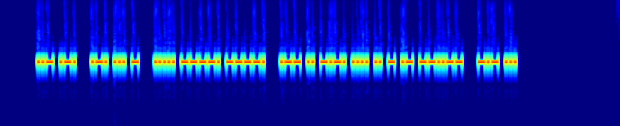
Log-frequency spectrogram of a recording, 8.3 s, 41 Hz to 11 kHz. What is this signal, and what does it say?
Morse code, heard as a keyed tone, about 40 wpm, 700 Hz. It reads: UR RST 599 WICHITA, KS
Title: Practice QSO - Exchange 1 - Beginning - 40wpm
